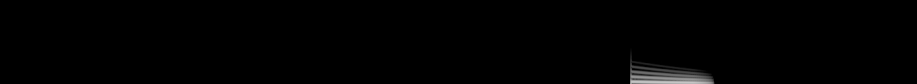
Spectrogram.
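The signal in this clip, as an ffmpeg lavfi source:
-f lavfi -i "aevalsrc='0.158*clip((0.83-t)/0.21,0,1)*tanh(2.24*sin(2*PI*120*0.83/log(65/120)*(exp(log(65/120)*t/0.83)-1)))/tanh(2.24)':d=0.83:s=44100"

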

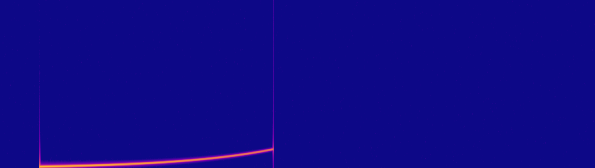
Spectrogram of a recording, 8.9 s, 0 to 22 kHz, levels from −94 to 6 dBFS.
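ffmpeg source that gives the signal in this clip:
-f lavfi -i "aevalsrc='pow(10,(-7-22.5*t/3.5)/20)*sin(2*PI*220*3.5/log(2500/220)*(exp(log(2500/220)*t/3.5)-1))':d=3.5:s=44100"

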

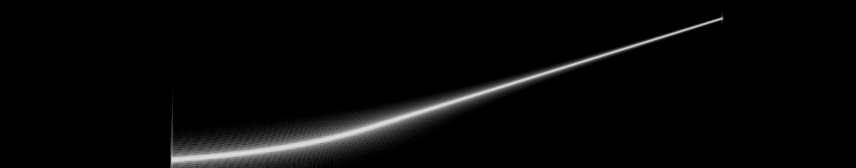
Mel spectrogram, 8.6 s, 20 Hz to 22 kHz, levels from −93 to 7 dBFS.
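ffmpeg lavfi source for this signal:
-f lavfi -i "aevalsrc='0.501*clip(min(t,5.51-t)/0.01,0,1)*sin(2*PI*220*5.51/log(14000/220)*(exp(log(14000/220)*t/5.51)-1))':d=5.51:s=44100"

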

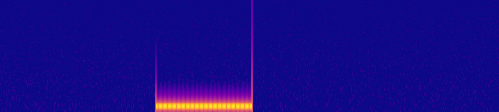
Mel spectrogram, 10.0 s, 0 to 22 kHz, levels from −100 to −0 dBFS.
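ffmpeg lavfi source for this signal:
-f lavfi -i "aevalsrc='0.282*(sin(2*PI*146*t)+sin(2*PI*157*t))':d=1.92:s=44100"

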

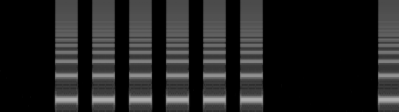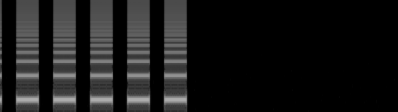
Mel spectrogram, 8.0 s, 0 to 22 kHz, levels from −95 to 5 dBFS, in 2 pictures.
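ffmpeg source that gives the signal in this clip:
-f lavfi -i "aevalsrc='0.0398*(2*lt(mod(461*t,1),0.5)-1)*clip(min(mod(mod(t,3.23),0.37),0.22-mod(mod(t,3.23),0.37))/0.005,0,1)*lt(mod(t,3.23),2.22)':d=6.46:s=44100"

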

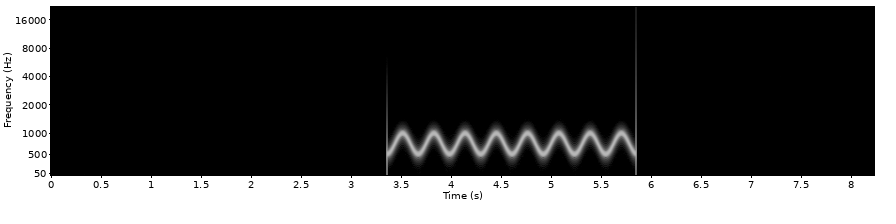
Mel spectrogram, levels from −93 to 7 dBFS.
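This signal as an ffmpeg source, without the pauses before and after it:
-f lavfi -i "aevalsrc='0.0944*sin(2*PI*(753.5*t-243.5/(2*PI*3.2)*sin(2*PI*3.2*t)))':d=2.49:s=44100"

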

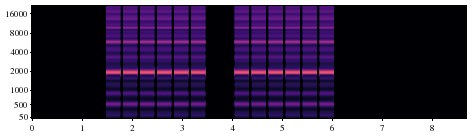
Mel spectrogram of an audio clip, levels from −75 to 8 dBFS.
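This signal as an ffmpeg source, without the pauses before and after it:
-f lavfi -i "aevalsrc='0.0668*(2*lt(mod(1940*t,1),0.5)-1)*clip(min(mod(mod(t,2.57),0.34),0.29-mod(mod(t,2.57),0.34))/0.005,0,1)*lt(mod(t,2.57),2.04)':d=5.14:s=44100"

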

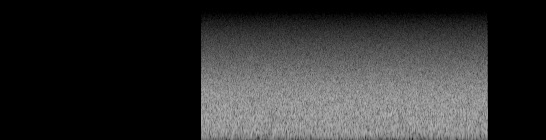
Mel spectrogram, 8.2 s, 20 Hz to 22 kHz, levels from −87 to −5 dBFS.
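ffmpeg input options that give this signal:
-f lavfi -i "anoisesrc=c=white:d=4.29:r=44100:seed=1,highpass=f=110,lowpass=f=1700,volume=-11.2dB"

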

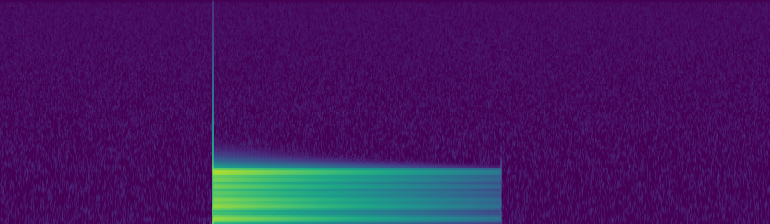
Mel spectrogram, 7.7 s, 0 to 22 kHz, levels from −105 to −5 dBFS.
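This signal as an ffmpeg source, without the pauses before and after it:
-f lavfi -i "aevalsrc='0.1*pow(10,-3*t/3.59)*sin(2*PI*109.12*t)+0.02*pow(10,-3*t/3.59)*sin(2*PI*218.96*t)+0.1*pow(10,-3*t/3.59)*sin(2*PI*330.22*t)+0.075*pow(10,-3*t/3.59)*sin(2*PI*443.61*t)+0.0398*pow(10,-3*t/3.59)*sin(2*PI*559.79*t)+0.0562*pow(10,-3*t/3.59)*sin(2*PI*679.4*t)+0.0596*pow(10,-3*t/3.59)*sin(2*PI*803.07*t)+0.158*pow(10,-3*t/3.59)*sin(2*PI*931.37*t)':d=2.88:s=44100"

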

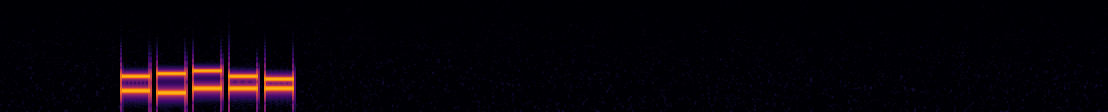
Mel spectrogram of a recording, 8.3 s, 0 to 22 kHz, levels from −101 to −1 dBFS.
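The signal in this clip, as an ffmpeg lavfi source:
-f lavfi -i "aevalsrc='0.133*clip(min(mod(t,0.269),0.216-mod(t,0.269))/0.002,0,1)*(eq(floor(t/0.269),0)*(sin(2*PI*770*mod(t,0.269))+sin(2*PI*1336*mod(t,0.269)))+eq(floor(t/0.269),1)*(sin(2*PI*697*mod(t,0.269))+sin(2*PI*1477*mod(t,0.269)))+eq(floor(t/0.269),2)*(sin(2*PI*852*mod(t,0.269))+sin(2*PI*1633*mod(t,0.269)))+eq(floor(t/0.269),3)*(sin(2*PI*852*mod(t,0.269))+sin(2*PI*1336*mod(t,0.269)))+eq(floor(t/0.269),4)*(sin(2*PI*852*mod(t,0.269))+sin(2*PI*1209*mod(t,0.269))))':d=1.345:s=44100"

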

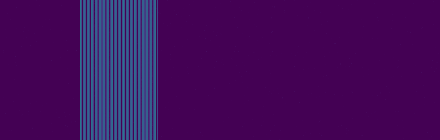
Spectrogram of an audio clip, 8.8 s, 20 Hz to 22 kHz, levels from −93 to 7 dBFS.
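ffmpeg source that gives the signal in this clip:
-f lavfi -i "aevalsrc='0.316*eq(mod(n,1185),0)*(0.5+0.5*eq(mod(n,9480),0))':d=1.54:s=44100"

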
